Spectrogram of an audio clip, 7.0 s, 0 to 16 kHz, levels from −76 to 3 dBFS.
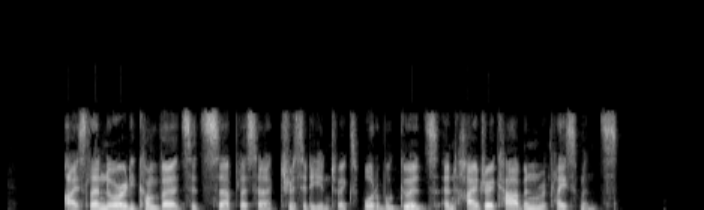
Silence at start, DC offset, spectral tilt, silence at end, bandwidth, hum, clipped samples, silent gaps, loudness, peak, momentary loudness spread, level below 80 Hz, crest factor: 0.65 s; under 0.1%; -3.5 dB/octave; 0.9 s; 8 kHz; none; under 0.1%; none; -16 LUFS; 0 dBFS; 11 LU; -62 dBFS; 18 dB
